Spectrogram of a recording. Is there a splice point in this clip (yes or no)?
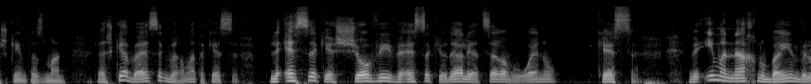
yes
